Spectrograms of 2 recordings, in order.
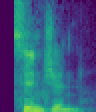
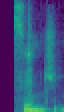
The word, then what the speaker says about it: St. John: John Allardyce, or if you were to say, I believe St. John is how it is pronounced. And places other than the U.S. St. John.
